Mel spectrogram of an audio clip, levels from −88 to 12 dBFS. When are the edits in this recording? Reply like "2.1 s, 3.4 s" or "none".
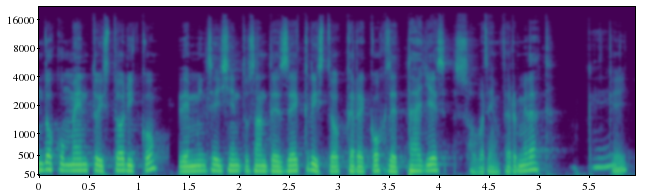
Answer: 1.4 s, 3.5 s, 4.5 s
